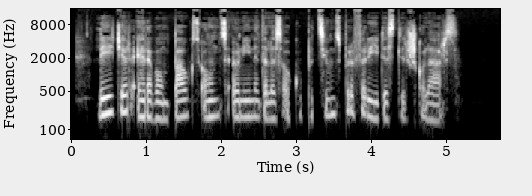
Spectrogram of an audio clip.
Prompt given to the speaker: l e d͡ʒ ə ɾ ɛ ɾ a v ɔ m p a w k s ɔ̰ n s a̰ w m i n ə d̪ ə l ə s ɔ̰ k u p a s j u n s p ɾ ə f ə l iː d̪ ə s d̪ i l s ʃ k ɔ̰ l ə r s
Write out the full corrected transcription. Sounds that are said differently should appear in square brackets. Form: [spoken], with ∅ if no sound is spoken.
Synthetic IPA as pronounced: l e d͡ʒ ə ɾ ɛ ɾ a v ɔ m p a w k s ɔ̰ n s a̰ w [n] i n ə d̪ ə l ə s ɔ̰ k u p a [t͡s] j u n s p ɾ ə f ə [ɾ] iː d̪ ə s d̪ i l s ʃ k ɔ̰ l [a] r s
